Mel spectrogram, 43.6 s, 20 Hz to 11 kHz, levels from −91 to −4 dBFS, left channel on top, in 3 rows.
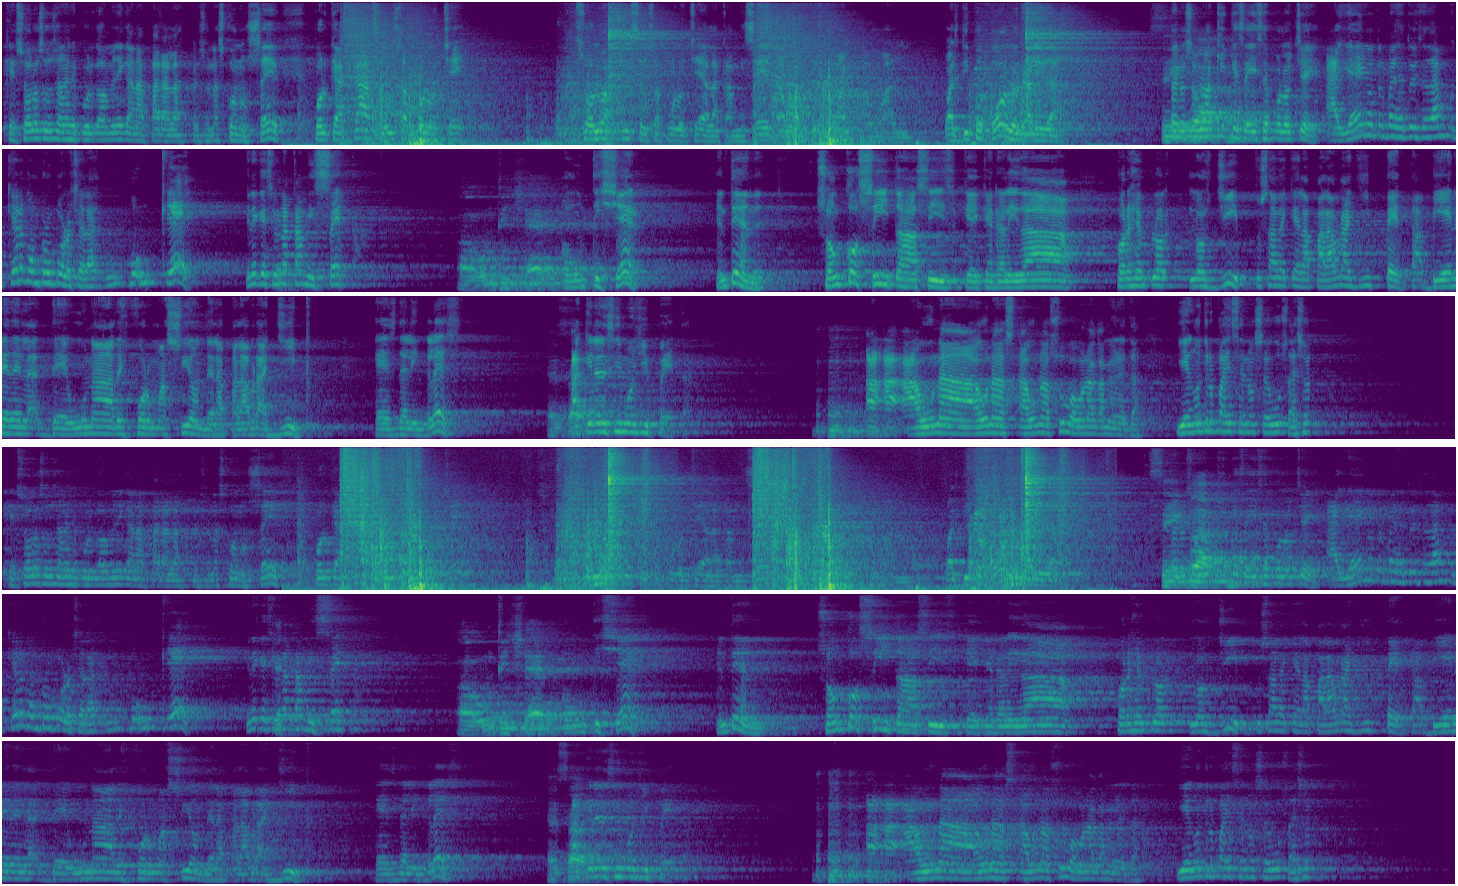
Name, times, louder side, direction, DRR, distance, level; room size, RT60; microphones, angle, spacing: voice 1, 0.0-4.7 5.7-9.1 9.4-10.7 11.7-16.5 17.0-18.0 20.1-21.0 21.7-22.2 22.7-25.3 25.7-32.2 32.8-33.7 34.8-36.0 37.7-40.5 40.8-42.2, left 6 dB, 80° left, 13 dB, 0.4 m, -41 dB
sound 1, 2.8-11.1, right 7 dB, 70° right, 0.4 m, -33 dB
voice 2, 11.5-12.4 17.3-17.4 19.1-20.1 34.5-34.9 37.2-37.8, right 1 dB, 25° right, 0 dB, 0.9 m, -41 dB
14.5 x 7.8 x 5.7 m, 2.8 s
head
